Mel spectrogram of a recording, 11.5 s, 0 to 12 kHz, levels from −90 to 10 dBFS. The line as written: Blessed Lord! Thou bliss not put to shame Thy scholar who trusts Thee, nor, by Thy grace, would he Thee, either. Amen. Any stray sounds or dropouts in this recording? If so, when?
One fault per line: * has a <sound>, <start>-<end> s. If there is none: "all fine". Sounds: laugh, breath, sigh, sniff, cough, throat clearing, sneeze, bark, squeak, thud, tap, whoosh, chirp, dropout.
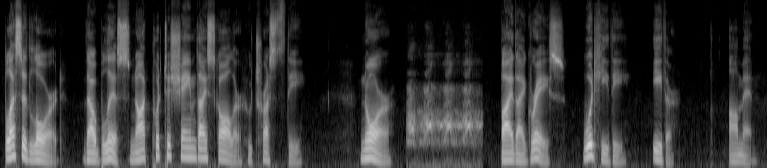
* has a bark, 6.1-7.3 s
